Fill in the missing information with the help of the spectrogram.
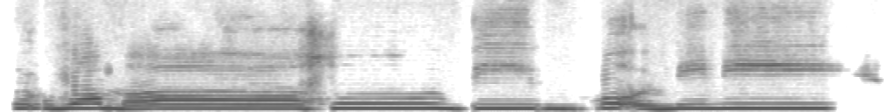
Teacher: So can I get you to, so this was a 2 second strong gunna, and here we're going to a 2 second gunna, but it's not press, we're not going to press so hard. We're going to give it a light gunna.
